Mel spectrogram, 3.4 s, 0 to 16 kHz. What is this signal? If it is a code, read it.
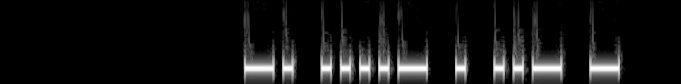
Morse code, heard as a keyed tone, about 25 wpm, 700 Hz. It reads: N4EUT
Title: USA Call Signs - 5 Characters - 4x Character Spacing - 25wpm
